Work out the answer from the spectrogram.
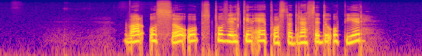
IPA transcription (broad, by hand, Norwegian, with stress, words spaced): ˈʋæːɾ ˈɔsɔ ˈʊps ˈpoː ˈʋɪlkən ˈeːpɔstɑˌdɾɛsə ˈdʉː ˈʊˌpjiːɾ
